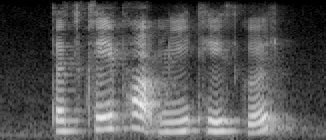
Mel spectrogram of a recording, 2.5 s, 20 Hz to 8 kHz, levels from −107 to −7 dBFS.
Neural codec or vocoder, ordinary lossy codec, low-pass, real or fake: none; Opus, 24 kbps; 7.2 kHz; real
